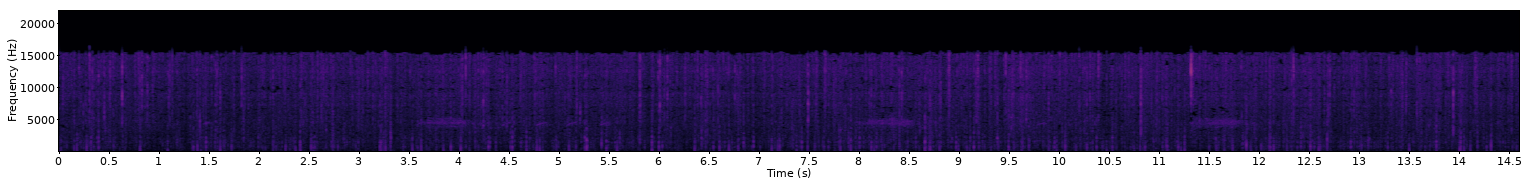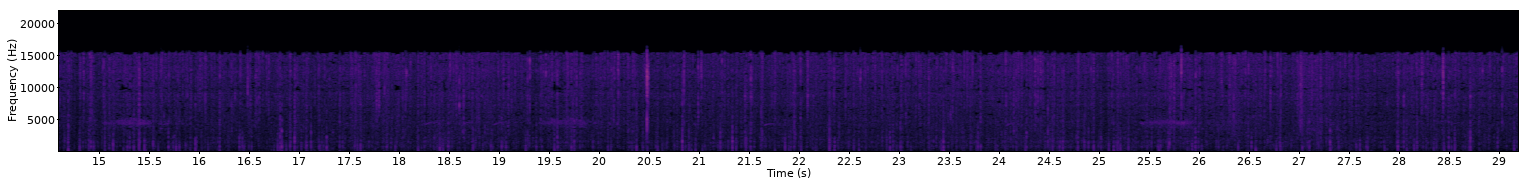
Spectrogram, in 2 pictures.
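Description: Heavy rain falling steadily on a wet wooden deck and tent tarps: a dense, even hiss of countless drop strikes.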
